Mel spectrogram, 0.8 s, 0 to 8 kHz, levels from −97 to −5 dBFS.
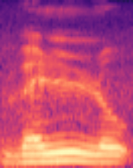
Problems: constant background noise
